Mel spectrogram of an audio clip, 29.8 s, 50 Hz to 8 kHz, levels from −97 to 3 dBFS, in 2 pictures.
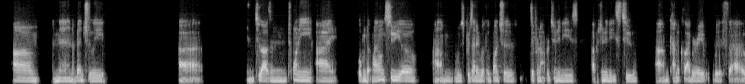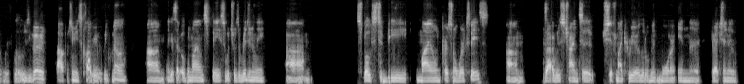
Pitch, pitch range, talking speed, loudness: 90 Hz, 90-95 Hz, 150 wpm, -23 LUFS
